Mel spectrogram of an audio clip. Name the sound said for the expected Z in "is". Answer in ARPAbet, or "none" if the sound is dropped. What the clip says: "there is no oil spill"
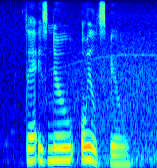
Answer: Z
